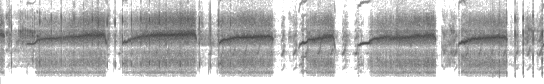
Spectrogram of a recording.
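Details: Raspy swiftlet buzzes in long phrases with uneven gaps, topped by clear high whistled notes that slide upward; an old-style "jadul" recording.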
